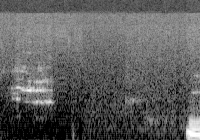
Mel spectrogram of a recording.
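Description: Near silence, with a faint, brief high-pitched call about a quarter second in.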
